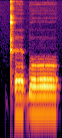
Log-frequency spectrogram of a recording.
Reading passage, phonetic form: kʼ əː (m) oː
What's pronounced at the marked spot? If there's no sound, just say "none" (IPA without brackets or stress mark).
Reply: ɓ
